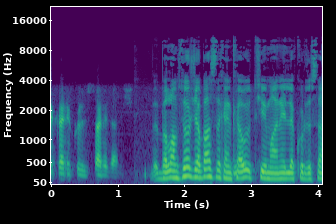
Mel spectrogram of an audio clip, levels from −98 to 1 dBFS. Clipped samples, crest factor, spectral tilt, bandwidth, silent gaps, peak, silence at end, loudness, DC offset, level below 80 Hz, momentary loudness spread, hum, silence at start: under 0.1%; 18 dB; -6.5 dB/octave; 11 kHz; none; -10 dBFS; 0 s; -27 LUFS; under 0.1%; -68 dBFS; 14 LU; none; 0 s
